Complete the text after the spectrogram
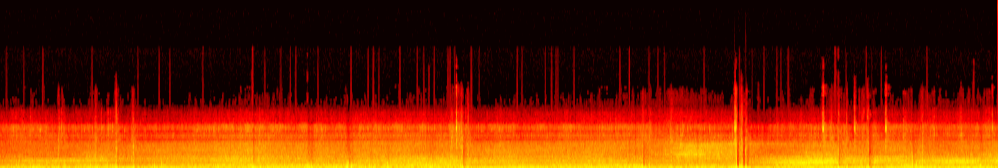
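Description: Cars drive past on a nearby road with a steady rushing hum.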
